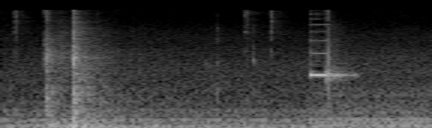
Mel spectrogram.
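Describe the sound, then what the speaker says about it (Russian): A microwave oven in Fears to Fathom hums quietly, a couple of soft clicks sound, and then a single clear electronic beep rings out. "А ты чё, микроволновка, что ли?"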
